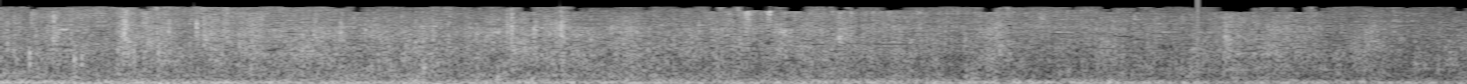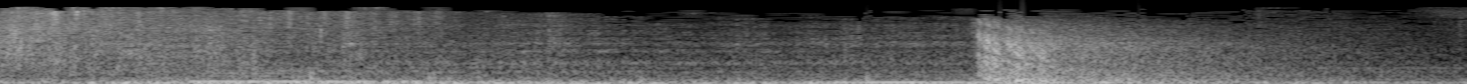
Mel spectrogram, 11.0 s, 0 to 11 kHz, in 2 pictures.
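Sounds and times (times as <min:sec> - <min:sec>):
deep cinematic rumble: 0:00.0 - 0:11.0.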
